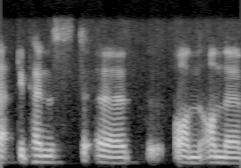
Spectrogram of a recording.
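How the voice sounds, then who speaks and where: A man speaks with a German accent in a dry, close sound with no echo. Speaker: business chamber director. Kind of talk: interview. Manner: halting, many repeated words.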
